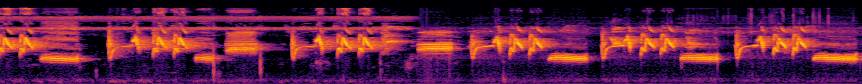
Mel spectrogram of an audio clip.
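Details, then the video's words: Asian pied starling song used as a lure to stimulate silent or sulking birds: repeated phrases of rising whistled notes and quick chattering bursts, each ending in a steady low whistle, with harsh rasping notes between. "Pancingan Jalak Suren Gacor Bagus Untuk Jalak Suren Macet/Pundung"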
